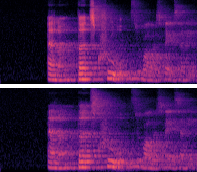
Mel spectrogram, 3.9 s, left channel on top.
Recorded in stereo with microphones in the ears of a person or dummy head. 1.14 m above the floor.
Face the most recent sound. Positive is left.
turn(degrees=15)  # may be behind; listen again after turning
